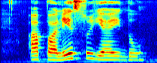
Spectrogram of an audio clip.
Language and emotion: Russian, neutral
